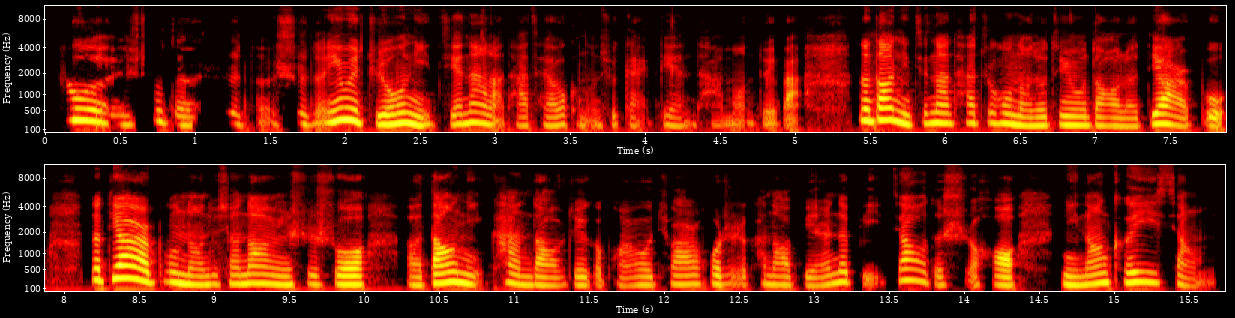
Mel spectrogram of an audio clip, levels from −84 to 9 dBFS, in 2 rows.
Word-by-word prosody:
对， 250 Hz, -9 st, +3 dB
是 255 Hz, +7 st, -9 dB
的 190 Hz, -3 st, -9 dB, 0.3 s
是 215 Hz, -, -11 dB
的 205 Hz, -, -18 dB
是 205 Hz, -, -11 dB
的， 215 Hz, -, -8 dB
因 265 Hz, +4 st, +6 dB
为 285 Hz, -, +8 dB
只 210 Hz, -4 st, -2 dB
有 205 Hz, +3 st, +6 dB
你 195 Hz, -4 st, +4 dB
接 200 Hz, 0 st, -7 dB
纳 230 Hz, 0 st, +1 dB
了 200 Hz, -, -5 dB
它 175 Hz, -, -10 dB
才 175 Hz, -, -12 dB
有 180 Hz, -, -4 dB
可 185 Hz, -2 st, -16 dB
能 -, -, -15 dB
去 185 Hz, +1 st, -14 dB
改 -, -, -17 dB
变 180 Hz, 0 st, -11 dB
它 195 Hz, -, -20 dB
嘛， -, -, -14 dB
对 -, -, -10 dB
吧？ -, -, -7 dB, 0.4 s
那 275 Hz, -, +5 dB
当 290 Hz, +1 st, +7 dB
你 215 Hz, -, +5 dB
接 210 Hz, +3 st, -9 dB
纳 225 Hz, -1 st, +3 dB
它 225 Hz, +1 st, -6 dB
之 225 Hz, +1 st, -7 dB
后 220 Hz, -1 st, +1 dB
呢， 180 Hz, -3 st, +1 dB
就 175 Hz, -, 0 dB
进 190 Hz, +1 st, -3 dB
入 180 Hz, -1 st, +1 dB
到 175 Hz, -1 st, -4 dB
了 160 Hz, 0 st, -6 dB
第 210 Hz, +6 st, 0 dB
2 195 Hz, -6 st, +3 dB
步， -, -, -4 dB, 0.3 s
那 270 Hz, -, +4 dB
第 300 Hz, +5 st, +3 dB
2 290 Hz, -5 st, +9 dB
步 220 Hz, 0 st, -2 dB
呢 180 Hz, -3 st, +2 dB
就 180 Hz, -, -4 dB
相 190 Hz, +2 st, -3 dB
当 195 Hz, -2 st, +1 dB
于 175 Hz, -, 0 dB
是 180 Hz, +1 st, -7 dB
说， 180 Hz, 0 st, +3 dB, 0.2 s
啊 165 Hz, -1 st, -5 dB
当 210 Hz, +5 st, +5 dB
你 190 Hz, -3 st, -1 dB
看 200 Hz, -5 st, -3 dB
到 165 Hz, -2 st, -3 dB
这 170 Hz, -1 st, -5 dB
个 -, -, -12 dB
朋 155 Hz, -1 st, -14 dB
友 170 Hz, 0 st, -5 dB
圈 180 Hz, +2 st, -8 dB
儿 180 Hz, +1 st, -3 dB
或 185 Hz, -1 st, -3 dB
者 185 Hz, -, -12 dB
是 170 Hz, -, -11 dB
看 185 Hz, +2 st, -12 dB
到 175 Hz, -1 st, -3 dB
别 160 Hz, -1 st, -10 dB
人 175 Hz, +5 st, -5 dB
的 225 Hz, -, 0 dB
比 220 Hz, -, -16 dB
较 260 Hz, -2 st, -1 dB
的 180 Hz, -6 st, -10 dB
时 170 Hz, -, -12 dB
候， 165 Hz, -2 st, +1 dB, 0.3 s
你 175 Hz, -2 st, -1 dB
呢， 190 Hz, +5 st, +1 dB
可 215 Hz, -, -1 dB
以 220 Hz, -1 st, +2 dB
想 175 Hz, -7 st, -10 dB
190 Hz, 310 characters per minute, -20 LUFS, 175-220 Hz, 0.4 s, 2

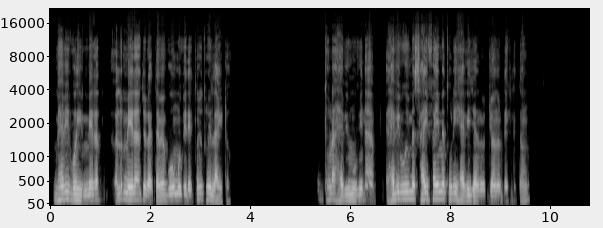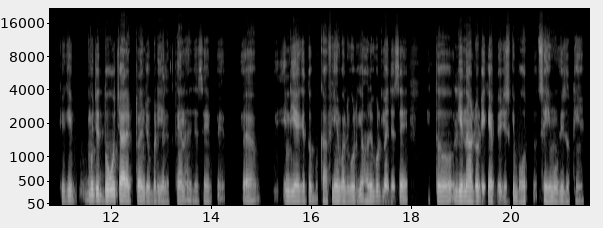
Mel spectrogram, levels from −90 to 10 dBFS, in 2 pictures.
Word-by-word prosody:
मेरी 135 Hz, +3 st, +4 dB
वही, 120 Hz, -3 st, +4 dB
मेरा 120 Hz, +3 st, +3 dB
मतलब 125 Hz, +1 st, -6 dB
मेरा 130 Hz, +1 st, +8 dB
जो 130 Hz, 0 st, +1 dB
रहता 100 Hz, -, +3 dB
है 105 Hz, -, +5 dB
मैं 115 Hz, -, +5 dB
वो 125 Hz, +2 st, +4 dB
मूवी 130 Hz, 0 st, +2 dB
देखता 115 Hz, +2 st, -2 dB
हूँ 130 Hz, -, -1 dB
जो 130 Hz, -, -4 dB
थोड़ी 130 Hz, -3 st, +5 dB
लाइट 95 Hz, -2 st, 0 dB
हो। 95 Hz, -, -16 dB, 1.9 s
थोड़ा 130 Hz, +1 st, 0 dB
हेवी 110 Hz, 0 st, 0 dB
मूवी 120 Hz, 0 st, +2 dB
ना -, -, -3 dB, 0.5 s
हेवी 125 Hz, +4 st, +4 dB
मूवी 145 Hz, +1 st, +4 dB
में 150 Hz, -, +6 dB
साई-फाई 135 Hz, +3 st, +4 dB
में -, -, +4 dB
थोड़ी 130 Hz, 0 st, +2 dB
हेवी 110 Hz, +1 st, +3 dB
ज़रूर 110 Hz, 0 st, +2 dB
ज़रूर 105 Hz, -1 st, +1 dB
देख 95 Hz, 0 st, -7 dB
लेता 100 Hz, +2 st, -13 dB
हूँ। 110 Hz, +6 st, -10 dB, 1.4 s
क्योंकि 105 Hz, +1 st, -5 dB, 0.4 s
मुझे 115 Hz, +1 st, +2 dB
2-4 110 Hz, 0 st, +4 dB
एक्टर 105 Hz, -1 st, -1 dB
हैं 95 Hz, 0 st, -1 dB
जो 95 Hz, -, -4 dB
बढ़िया 95 Hz, 0 st, -7 dB
लगते 95 Hz, +1 st, -11 dB
हैं 95 Hz, -, -3 dB
ना, 105 Hz, -, -8 dB
जैसे 105 Hz, 0 st, -9 dB, 0.2 s
ए -, -, -17 dB, 0.4 s
अ, 105 Hz, +1 st, -4 dB, 0.6 s
इंडिया 105 Hz, 0 st, +1 dB
के 105 Hz, +1 st, -5 dB
तो 105 Hz, -, -6 dB, 0.2 s
काफ़ी 105 Hz, 0 st, -6 dB
है 100 Hz, -, +2 dB
बॉलीवुड 95 Hz, 0 st, -4 dB
के, 115 Hz, -, -5 dB
हॉलीवुड 105 Hz, 0 st, -4 dB
में 105 Hz, -, 0 dB
जैसे 100 Hz, -, -3 dB
एक 105 Hz, -, -19 dB
तो 105 Hz, -, +1 dB, 0.3 s
लियोनार्डो 100 Hz, -1 st, +2 dB
डिकैप्रियो 100 Hz, +1 st, -3 dB
जिसकी 95 Hz, +2 st, -7 dB
बहुत 95 Hz, +1 st, -5 dB, 0.3 s
सही 95 Hz, -, -1 dB
मूवीज 95 Hz, 0 st, -6 dB
होती 95 Hz, +1 st, -12 dB
है। 100 Hz, -, -16 dB
110 Hz, 185 wpm, -24 LUFS, 100-125 Hz, 1.9 s, मेरा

